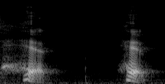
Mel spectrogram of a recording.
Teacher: I don't have to say hip and throw the air of the P onto you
